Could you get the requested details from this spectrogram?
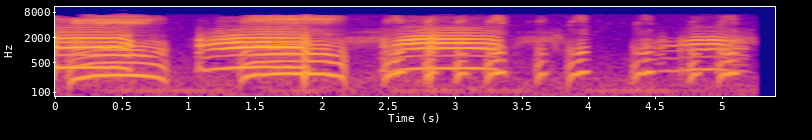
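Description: Paradise shelduck giving two drawn-out, nasal honking calls, each about a second long, followed by a quicker run of shorter, choppy honks.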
